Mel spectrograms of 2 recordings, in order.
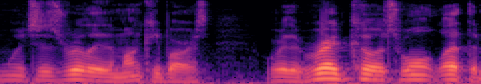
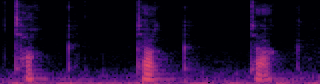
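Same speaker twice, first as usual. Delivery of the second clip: toe tapping; 3 semitones higher, 17 dB quieter, slower than usual. A narrator's reading. Toe tapping in tense silence.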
